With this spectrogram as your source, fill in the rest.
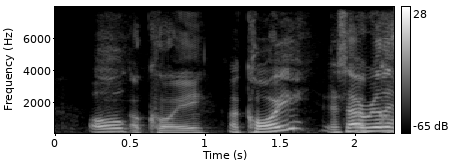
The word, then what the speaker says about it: Okoye: Okoye. Okoye? Is that really how you say it? Mhm. Okoye, with the help of their friend and the CIA agent Mr.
